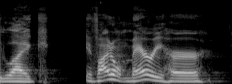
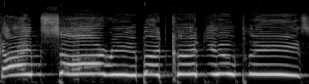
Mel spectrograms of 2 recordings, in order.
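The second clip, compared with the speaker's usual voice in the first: meek, very high, very slow submissive scream. Showing how to ask people for something: loud, screaming but submissive. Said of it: "in a really loud, screaming, but also submissive kind of way".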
